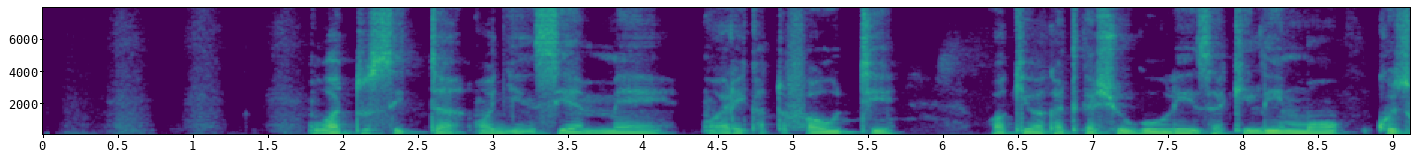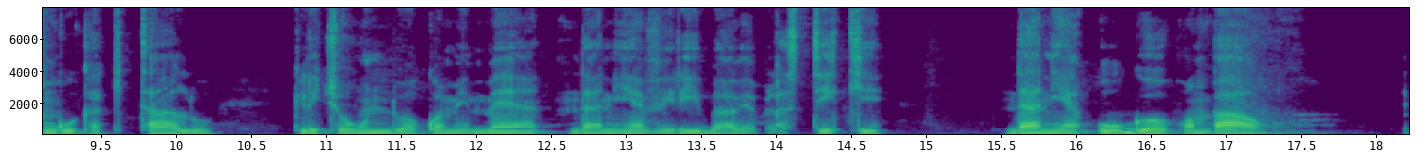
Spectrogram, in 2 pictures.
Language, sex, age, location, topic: Swahili, male, 18-24, Dar es Salaam, agriculture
